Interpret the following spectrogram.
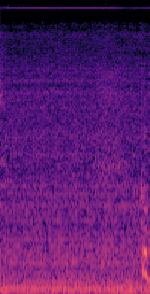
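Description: Steady low rumble of an idling vehicle engine. A man's voice cuts in right at the end.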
